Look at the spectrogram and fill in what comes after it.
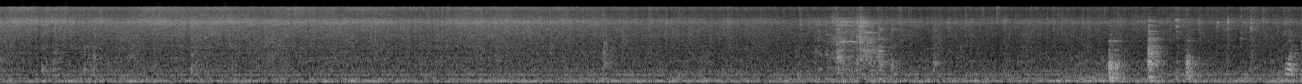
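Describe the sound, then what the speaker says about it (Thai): Eggs frying in a pan with a constant bright sizzle, joined by scraping utensil stirs and clinks of metal against the pan, busier near the end; no talking. "ทอดไข่แบบง่ายๆนะคะ"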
